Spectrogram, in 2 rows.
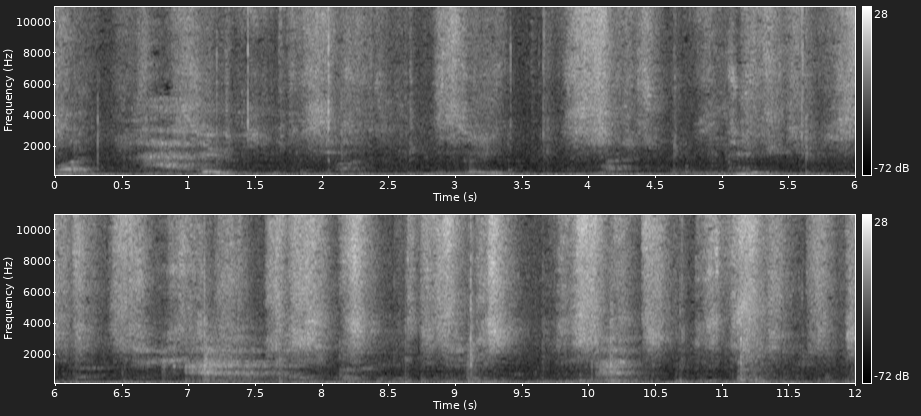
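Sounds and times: steady low rumble: 0:00.0 - 0:12.0
bare feet shuffling on mats: 0:01.2 - 0:12.0.

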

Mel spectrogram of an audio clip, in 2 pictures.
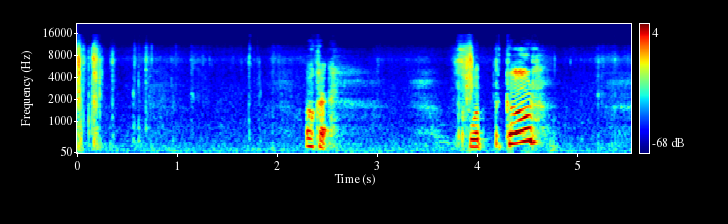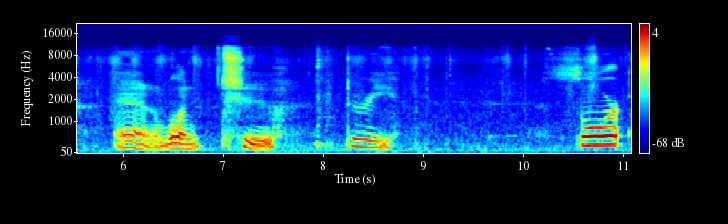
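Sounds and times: foil wrapper crinkling: 0:00.0 - 0:00.8.

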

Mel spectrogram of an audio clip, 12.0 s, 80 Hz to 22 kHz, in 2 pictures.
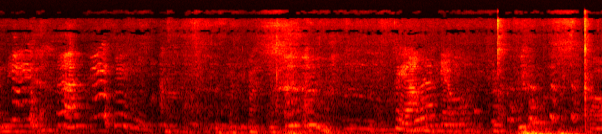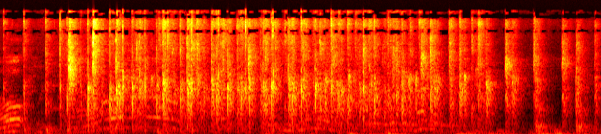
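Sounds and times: people applauding: 0:05.8 - 0:12.0.

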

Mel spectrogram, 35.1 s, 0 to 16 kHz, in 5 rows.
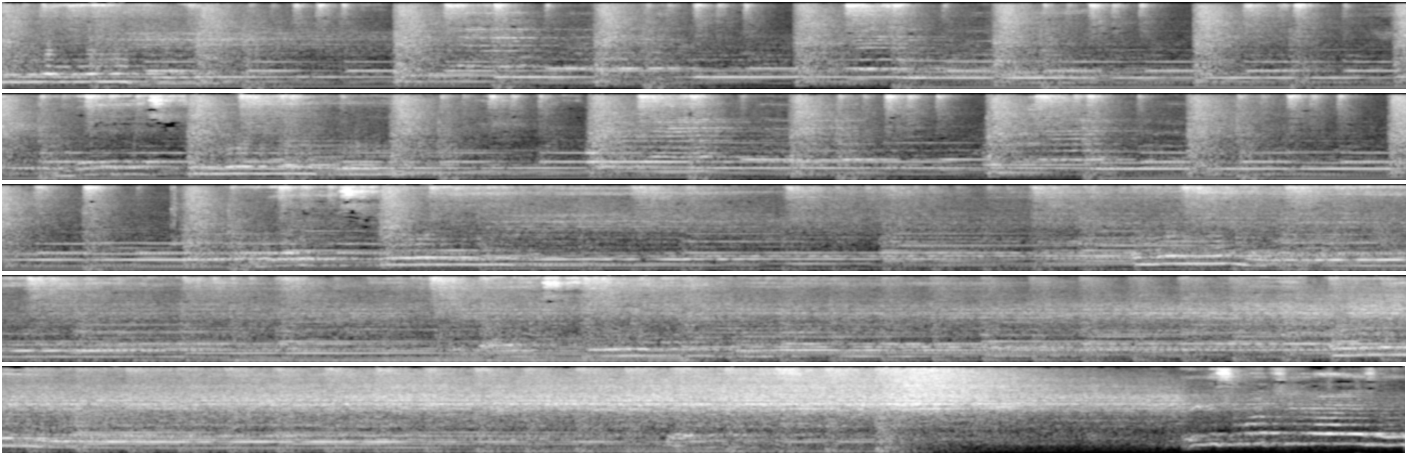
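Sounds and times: woman singing: 0:00.0 - 0:05.8, 0:06.9 - 0:13.7, 0:15.0 - 0:18.5, 0:19.5 - 0:26.8, 0:27.4 - 0:30.8, 0:31.4 - 0:32.2, 0:34.0 - 0:35.0
drum kit: 0:00.0 - 0:35.0
keyboard: 0:00.0 - 0:35.0
live band playing pop song: 0:00.0 - 0:35.0
cymbal crash: 0:16.6 - 0:35.0.

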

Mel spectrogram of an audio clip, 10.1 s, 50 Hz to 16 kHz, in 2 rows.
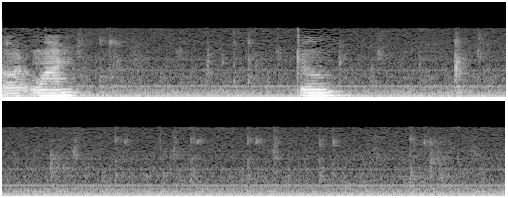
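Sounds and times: steady low hum: 0:00.0 - 0:10.0
faint computer mouse clicks: 0:05.5 - 0:08.5.

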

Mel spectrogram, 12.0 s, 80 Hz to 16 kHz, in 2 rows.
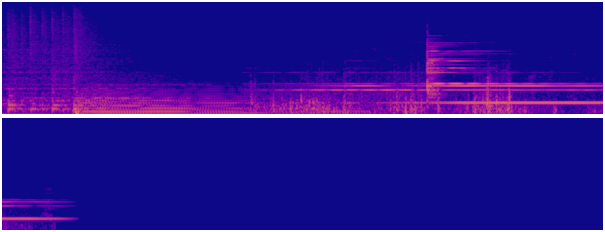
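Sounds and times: church bell ringing: 0:02.5 - 0:06.8.

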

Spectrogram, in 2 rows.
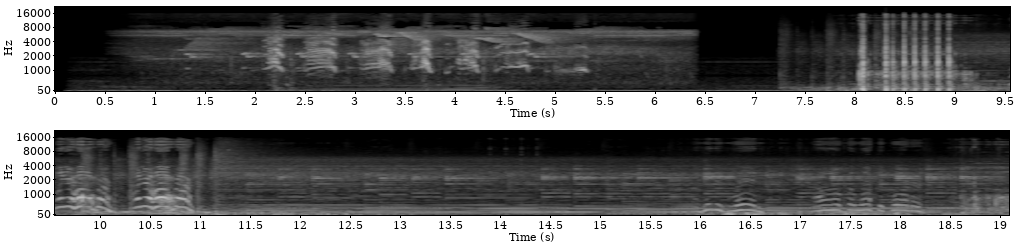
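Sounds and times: high repeated chirping calls: 0:00.6 - 0:06.4
music: 0:07.2 - 0:19.0
sharp cracks: 0:07.8 - 0:10.0.

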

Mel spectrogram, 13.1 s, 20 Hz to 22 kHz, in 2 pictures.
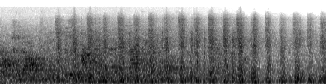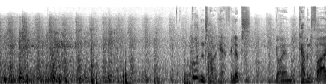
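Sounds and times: train low rumble: 0:00.8 - 0:13.0
train wheels clicking on rail joints: 0:01.1 - 0:13.0.

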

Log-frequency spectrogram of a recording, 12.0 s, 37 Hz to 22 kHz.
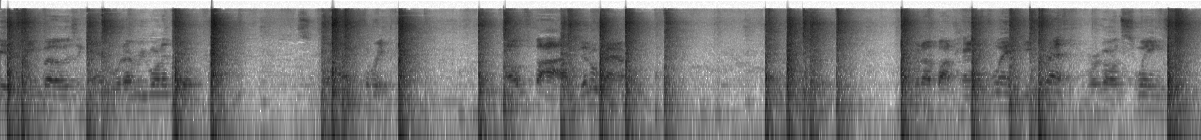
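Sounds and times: slam ball bouncing on mat: 0:00.0 - 0:02.5, 0:03.2 - 0:06.9, 0:07.6 - 0:10.7, 0:11.7 - 0:12.0.

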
